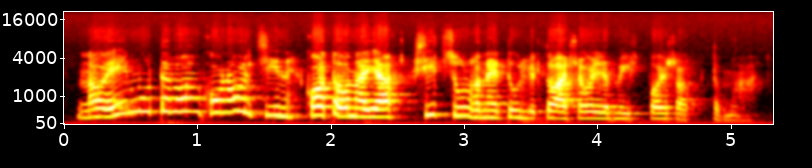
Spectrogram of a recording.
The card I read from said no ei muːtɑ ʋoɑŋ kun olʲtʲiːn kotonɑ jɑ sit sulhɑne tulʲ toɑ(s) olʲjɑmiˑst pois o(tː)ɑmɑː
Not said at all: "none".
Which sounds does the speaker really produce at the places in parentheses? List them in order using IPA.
s, tː

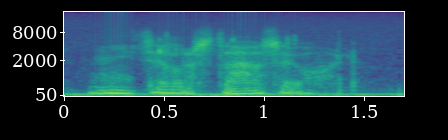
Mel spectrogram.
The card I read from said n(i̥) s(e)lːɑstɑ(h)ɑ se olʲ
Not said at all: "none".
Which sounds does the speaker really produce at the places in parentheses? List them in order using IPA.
i̥, e, h

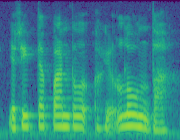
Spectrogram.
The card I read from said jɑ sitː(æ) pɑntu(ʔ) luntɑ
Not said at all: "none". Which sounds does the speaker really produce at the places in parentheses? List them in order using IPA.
æ, ʔ

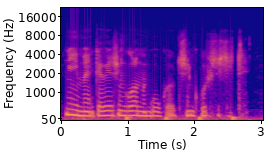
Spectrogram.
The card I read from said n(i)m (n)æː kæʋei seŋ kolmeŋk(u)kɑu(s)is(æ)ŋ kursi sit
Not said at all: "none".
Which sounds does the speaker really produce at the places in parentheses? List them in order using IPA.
iː, m, uː, t, e

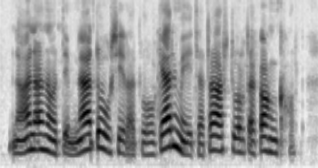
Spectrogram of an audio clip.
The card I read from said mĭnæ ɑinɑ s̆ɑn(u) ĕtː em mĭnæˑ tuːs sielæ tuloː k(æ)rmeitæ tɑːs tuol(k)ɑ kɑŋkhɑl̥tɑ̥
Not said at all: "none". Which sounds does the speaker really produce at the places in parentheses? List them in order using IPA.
o, æ, t

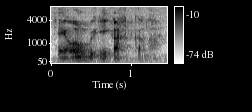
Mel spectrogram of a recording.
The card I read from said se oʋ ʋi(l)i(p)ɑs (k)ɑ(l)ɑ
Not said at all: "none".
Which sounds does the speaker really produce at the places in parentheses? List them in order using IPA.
l, k, k, l

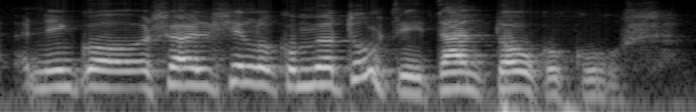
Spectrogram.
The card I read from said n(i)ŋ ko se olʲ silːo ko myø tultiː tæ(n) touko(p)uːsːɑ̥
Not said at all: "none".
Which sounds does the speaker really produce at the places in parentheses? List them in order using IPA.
iː, n, k

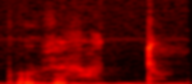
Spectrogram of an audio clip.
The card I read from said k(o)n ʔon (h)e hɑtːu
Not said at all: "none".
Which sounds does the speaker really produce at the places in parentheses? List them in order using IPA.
u, s

